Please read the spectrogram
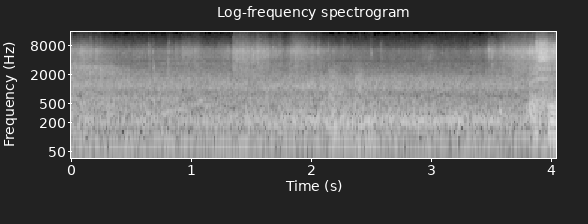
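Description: Quiet outdoor street background noise, a faint steady hiss with no distinct events.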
